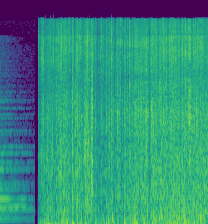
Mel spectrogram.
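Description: Theme music fades out, then close-up latex modelling balloons being handled and twisted: dense rubbery rubbing and crackling with small clicks and squeaks.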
